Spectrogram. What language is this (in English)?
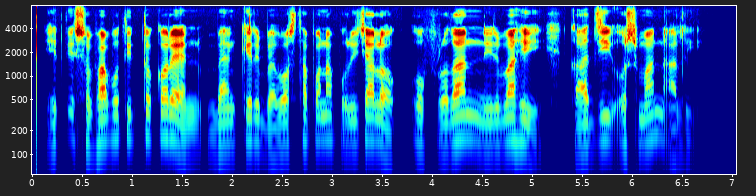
Bangla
